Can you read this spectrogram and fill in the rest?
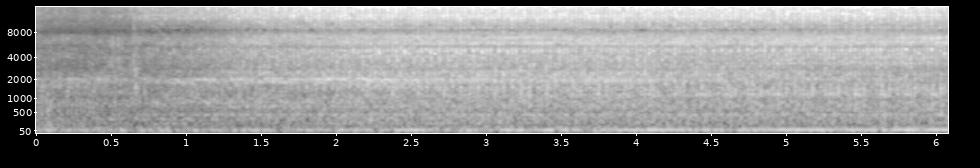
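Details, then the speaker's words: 2009 Mercedes-Benz E320 during a pre-purchase inspection, oil, brake fluid and coolant tested good: smooth, quiet, even idle with a soft low hum and no knocks, ticks or misses. Healthy engine. "I don't hear any any issues nice and quiet service do it says but again runs nice and smooth"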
